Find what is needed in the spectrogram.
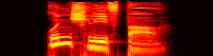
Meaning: too tight to crawl through
- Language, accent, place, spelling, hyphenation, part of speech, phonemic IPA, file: German, Germany, Berlin, unschliefbar, un‧schlief‧bar, adjective, /ˈʊnˌʃliːfbaːɐ̯/, De-unschliefbar.ogg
